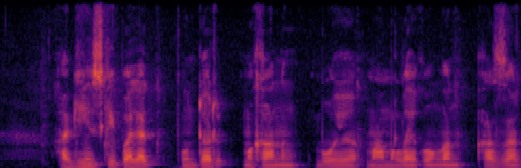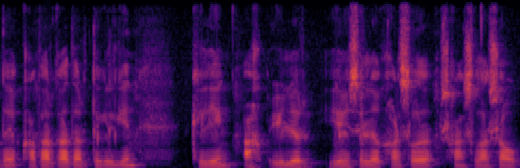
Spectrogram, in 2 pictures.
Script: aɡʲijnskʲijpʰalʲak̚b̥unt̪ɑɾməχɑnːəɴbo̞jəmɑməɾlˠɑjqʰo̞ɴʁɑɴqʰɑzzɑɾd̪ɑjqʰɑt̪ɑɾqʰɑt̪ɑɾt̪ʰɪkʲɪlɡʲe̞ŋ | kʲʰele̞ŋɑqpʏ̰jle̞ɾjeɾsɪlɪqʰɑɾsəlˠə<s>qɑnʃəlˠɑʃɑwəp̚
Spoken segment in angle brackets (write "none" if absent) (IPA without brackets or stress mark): ʃ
